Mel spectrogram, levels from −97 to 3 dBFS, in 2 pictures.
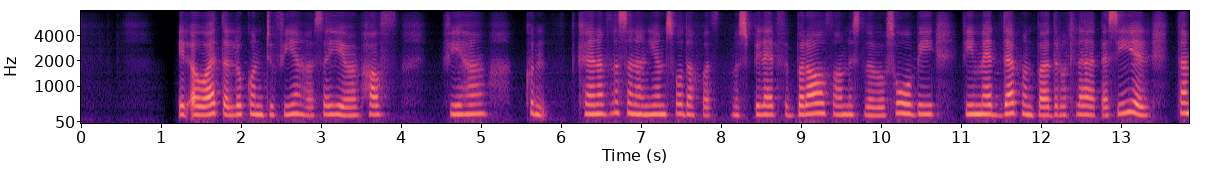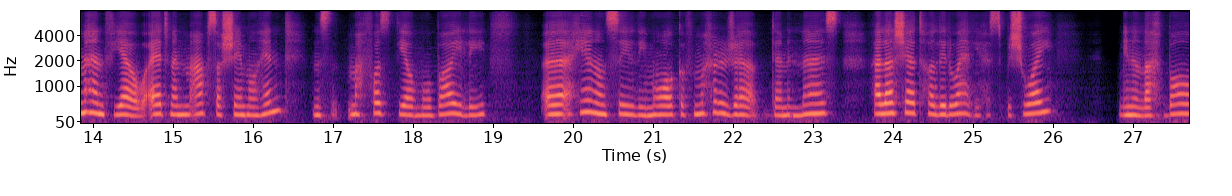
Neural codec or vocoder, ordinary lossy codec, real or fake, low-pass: codec, 16 kHz, 0.2 kbps, FocalCodec; none; fake; none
